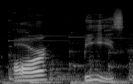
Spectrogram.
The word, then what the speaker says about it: Arby's: all across america for their roast beef sandwiches arby's pronounced as r bees does not actually stand for roast beef ironically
